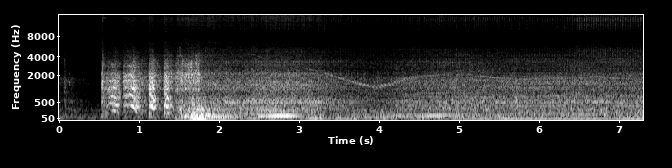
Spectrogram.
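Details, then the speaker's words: VW Polo after timing chain replacement, warmed up: starter churns briefly, catches and settles into a steady, even idle with no knocks or misses. Normal idle, though it smokes when warm and puffs on the overrun. "and uh as you can hear she runs quite nicely I've warmed her up up she's actually warmed up"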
